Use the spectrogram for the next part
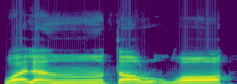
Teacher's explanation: نون ساکن کے بعد تا ہے حروف اخفا ہے تو آواز ناک میں چھپائیں گے غنہ کریں گے اس ناک میں آواز چھپانے کو اخفا کہتے ہیں وَلَن تَرْضَىٰ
